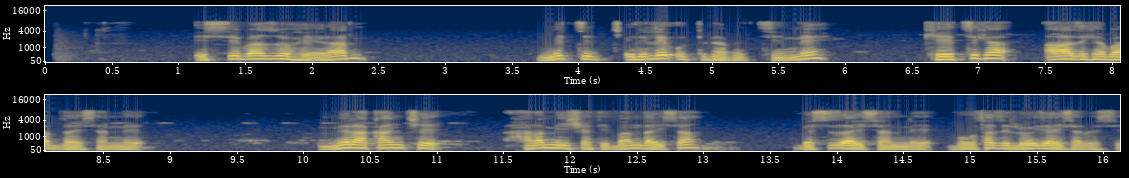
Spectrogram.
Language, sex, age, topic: Gamo, male, 25-35, agriculture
